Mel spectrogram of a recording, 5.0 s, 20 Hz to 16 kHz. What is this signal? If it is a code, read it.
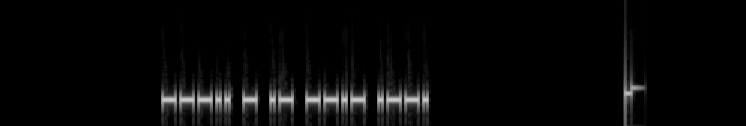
Morse code, heard as a keyed tone, about 39 wpm, 700 Hz. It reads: 8TAQP
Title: Code Groups - 5 Letter:Numbers - 40wpm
